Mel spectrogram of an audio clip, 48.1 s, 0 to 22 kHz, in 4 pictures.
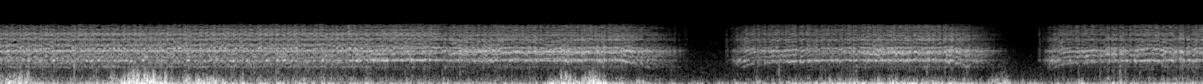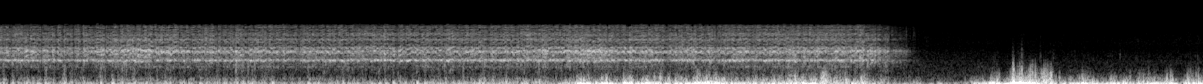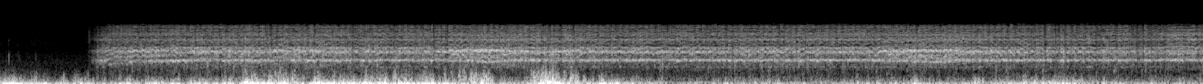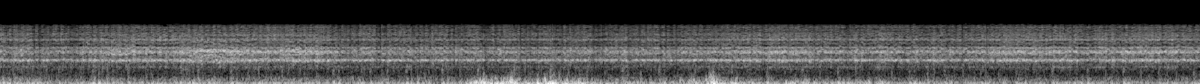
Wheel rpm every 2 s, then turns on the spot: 160, 160, 160, 60, 120, 100, 160, 160, 160, 160, 80, 0, 60, 160, 160, 160, 160, 160, 160, 160, 160, 160, 160, 160.
none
